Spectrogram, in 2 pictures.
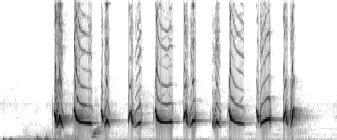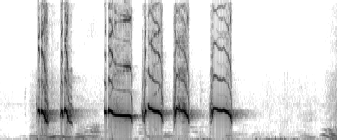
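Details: Greater green leafbird, a 'gacor' tutor bird for untrained birds: two phrases of loud, evenly spaced, curved whistled notes, about four per second, separated by a clear pause, with soft lower warbles.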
